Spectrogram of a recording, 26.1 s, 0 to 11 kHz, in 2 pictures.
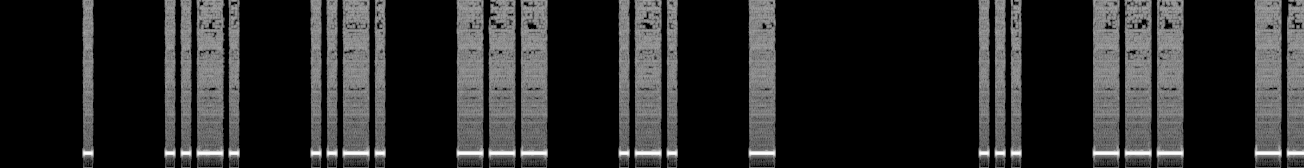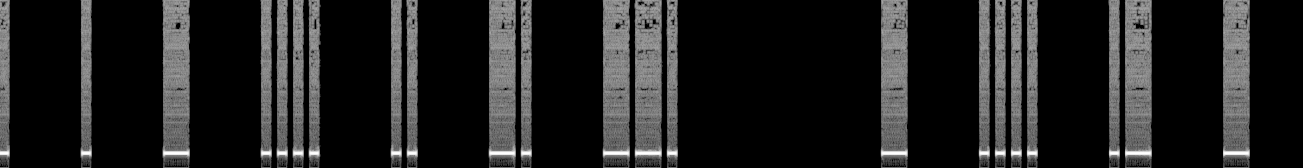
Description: Morse code, heard as a keyed tone, about 15 wpm, spaced as for 8 wpm, 1000 Hz. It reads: EFFORT SOMETHING THAT
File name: qotdfiles / 8wpm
